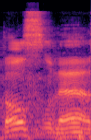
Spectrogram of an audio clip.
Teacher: توصلا، صاد کو موٹا پڑھنا ہے، سین کی آواز کو آپ موٹا کریں گے تو صاد کی آواز بنتی ہے۔ توصلا، زبان تالو کی طرف اٹھنے کی وجہ سے صاد کو ہم نے موٹا کرنا ہے، موٹے حروف میں زبان تالو کی طرف اٹھتی ہے، ہونٹ جو ہے اپنے گول نہیں کرنے۔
